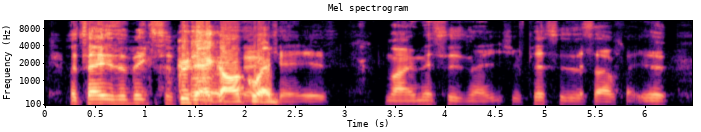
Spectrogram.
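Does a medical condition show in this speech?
Yes: cerebral palsy.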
